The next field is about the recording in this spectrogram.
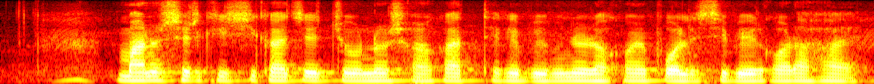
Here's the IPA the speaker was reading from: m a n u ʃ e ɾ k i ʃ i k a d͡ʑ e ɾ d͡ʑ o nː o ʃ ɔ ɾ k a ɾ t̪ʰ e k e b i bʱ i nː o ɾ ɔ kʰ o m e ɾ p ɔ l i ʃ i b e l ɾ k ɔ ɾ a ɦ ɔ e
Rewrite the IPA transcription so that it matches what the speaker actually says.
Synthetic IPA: m a n u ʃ e ɾ k i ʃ i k a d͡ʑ e ɾ d͡ʑ o nː o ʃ ɔ ɾ k a ɾ t̪ʰ e k e b i bʱ i nː o ɾ ɔ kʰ o m e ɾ p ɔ l i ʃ i b e ɾ k ɔ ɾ a ɦ ɔ e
